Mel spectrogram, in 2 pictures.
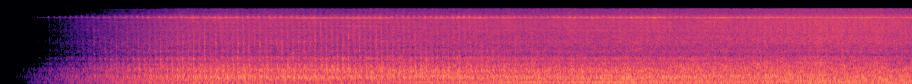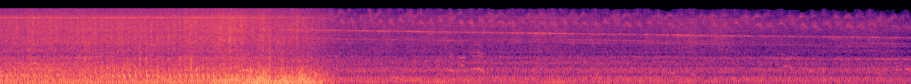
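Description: Helicopter running loud and steady, with a low hum and a high whine. About twelve seconds in it swells, then drops off suddenly, and a quieter whine slides slowly down in pitch.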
